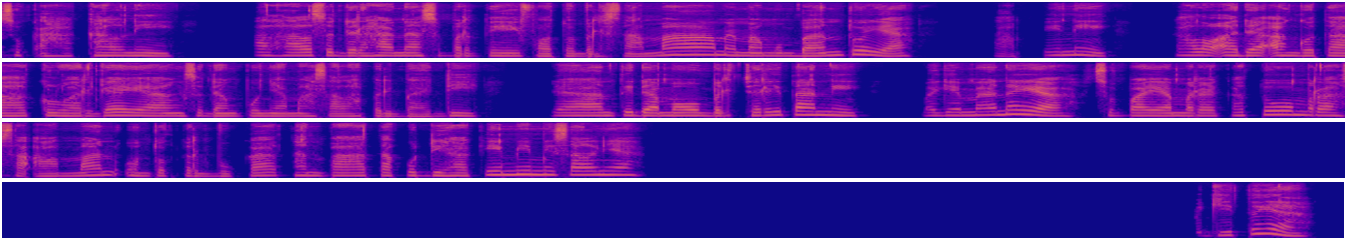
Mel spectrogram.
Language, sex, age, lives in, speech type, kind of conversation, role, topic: Indonesian, female, 20-24, Indonesia, read, expert-assistant, asker, Bagaimana Cara Mewujudkan Suasana Rumah yang Menenangkan untuk Keluarga?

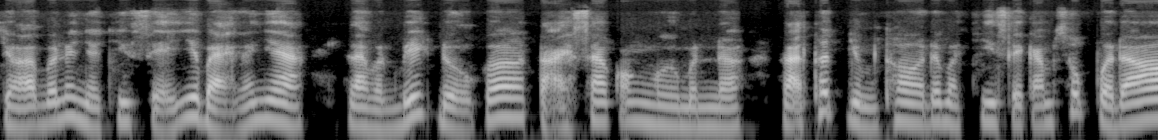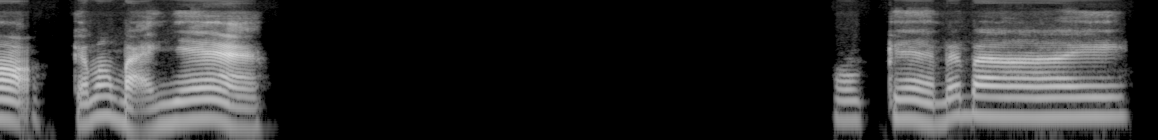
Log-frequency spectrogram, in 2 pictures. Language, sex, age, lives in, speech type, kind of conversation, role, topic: Vietnamese, female, 25-29, Vietnam, read, expert-assistant, asker, Vì sao con người lại thích dùng thơ để chia sẻ cảm xúc của mình?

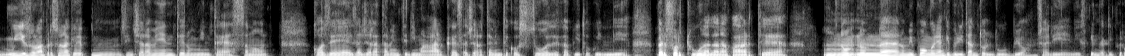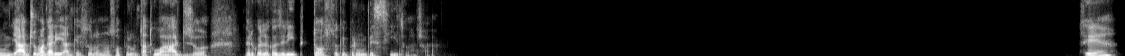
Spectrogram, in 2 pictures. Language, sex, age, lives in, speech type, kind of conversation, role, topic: Italian, female, 25-29, Italy, conversation, unstructured, none, Qual è un acquisto che ti ha reso davvero felice?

